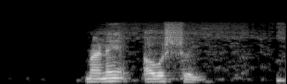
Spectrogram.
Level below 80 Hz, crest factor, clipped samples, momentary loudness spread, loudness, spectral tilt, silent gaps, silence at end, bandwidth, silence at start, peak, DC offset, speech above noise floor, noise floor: -62 dBFS; 18 dB; under 0.1%; 21 LU; -16 LUFS; -5.5 dB/octave; none; 0 s; 7.8 kHz; 0.85 s; -2 dBFS; under 0.1%; 53 dB; -69 dBFS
